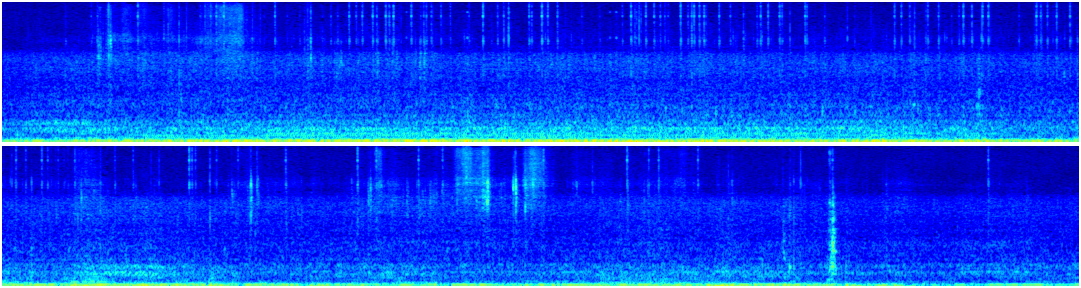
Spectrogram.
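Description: Car driving slowly up a multi-storey car park ramp, heard from inside the cabin: a steady low engine and road rumble with a few faint clicks and rattles. The rumble eases off near the end.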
